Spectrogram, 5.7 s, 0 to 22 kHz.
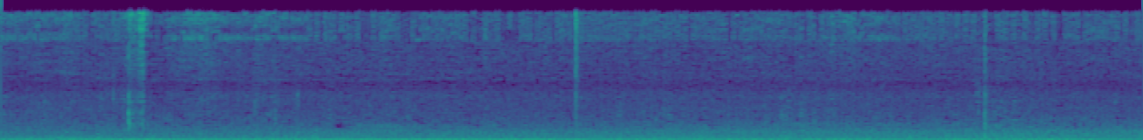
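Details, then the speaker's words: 2015 Chevrolet Tahoe after misfire P0300 repair, check engine light off: even engine drone pulling steadily under acceleration with road rumble, no stumbles; now running normally. "Se ve ya ella desarrollando bien, corriendo bien, gracias al Señor."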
